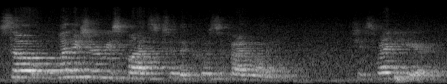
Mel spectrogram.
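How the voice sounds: A woman's high-pitched, slightly mellow voice at a moderate pace, with strong room echo. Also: ordinary pitch variation.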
